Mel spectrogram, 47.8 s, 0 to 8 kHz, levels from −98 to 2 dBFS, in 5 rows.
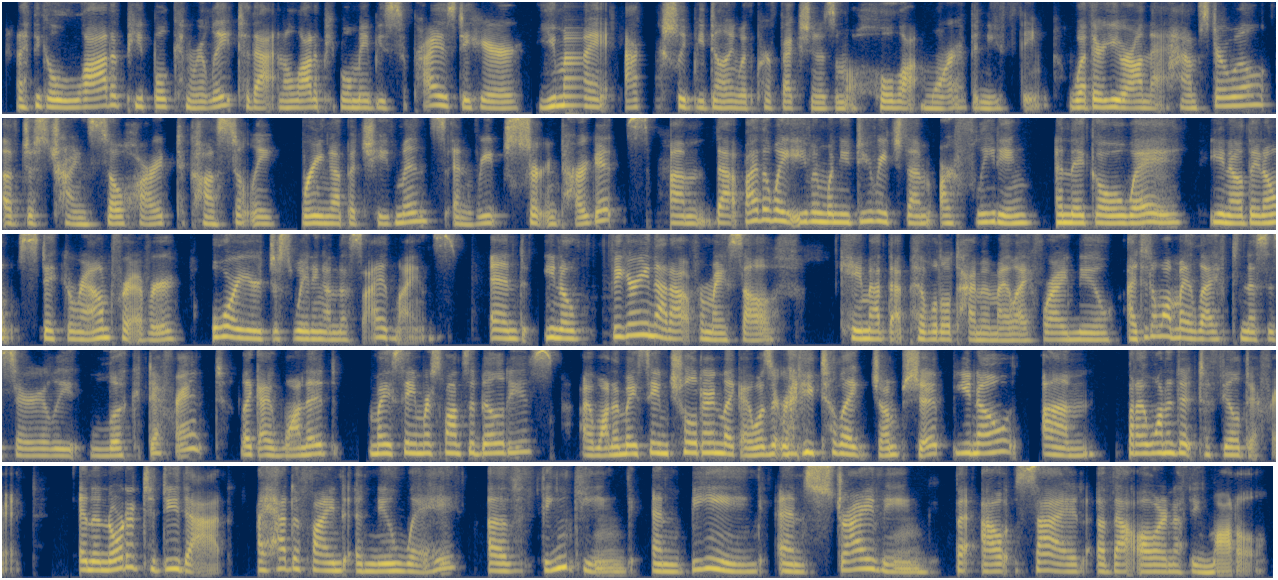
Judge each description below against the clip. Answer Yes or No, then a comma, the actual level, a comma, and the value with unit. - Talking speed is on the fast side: Yes, fast, 210 wpm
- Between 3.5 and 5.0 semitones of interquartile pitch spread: Yes, average, 3.9 semitones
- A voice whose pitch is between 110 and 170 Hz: No, high, 205 Hz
